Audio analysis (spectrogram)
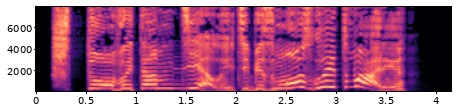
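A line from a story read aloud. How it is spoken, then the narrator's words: Shrill, sudden shriek. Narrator (Russian): Визгливый голос Елены раздался, как гром посреди ясного неба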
